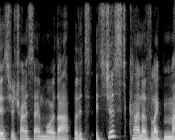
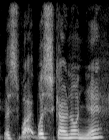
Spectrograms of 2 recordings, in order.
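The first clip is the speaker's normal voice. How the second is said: high, slow, slurred English lad; mock an English rich kid acting street; posh English boy faking street accent; 8 semitones higher, slower than usual. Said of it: "a lot of English boys".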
